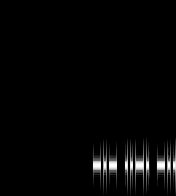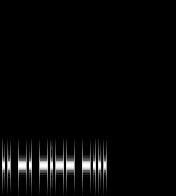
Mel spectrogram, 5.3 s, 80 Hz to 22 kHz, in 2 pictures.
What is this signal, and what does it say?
Morse code, heard as a keyed tone, about 30 wpm, 700 Hz. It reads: KF6NYB
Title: USA Call Signs - 6 Characters - Repeated 3x - 30wpm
